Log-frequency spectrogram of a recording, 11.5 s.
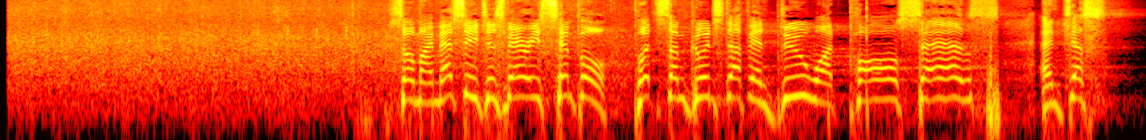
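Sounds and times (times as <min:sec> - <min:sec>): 
audience applause: 0:00.1 - 0:06.4
speech: 0:03.9 - 0:11.1.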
